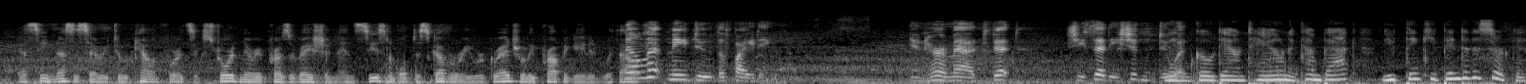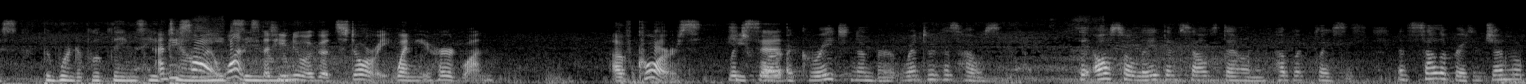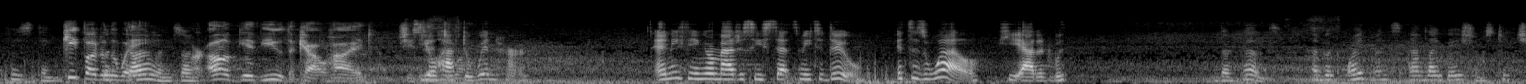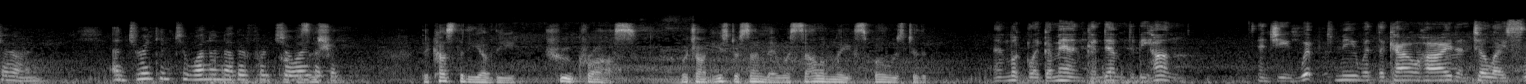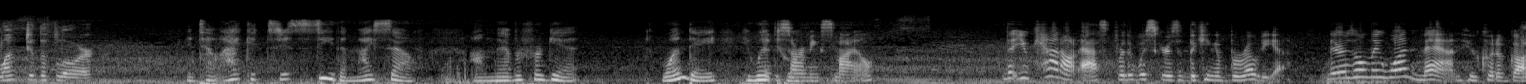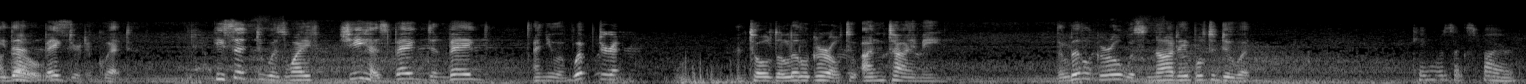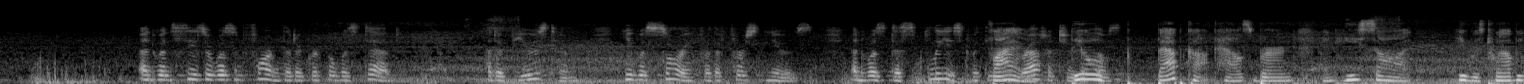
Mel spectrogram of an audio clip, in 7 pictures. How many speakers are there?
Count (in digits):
5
